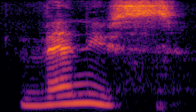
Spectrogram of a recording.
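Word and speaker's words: Vénus: Can you see the little accent on the E, the little line? Venus, Venus, Venus.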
